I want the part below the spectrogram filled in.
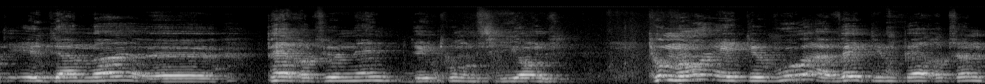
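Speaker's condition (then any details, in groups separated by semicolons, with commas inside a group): Cerebral palsy; lifelong, non-progressive; stable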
